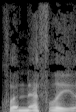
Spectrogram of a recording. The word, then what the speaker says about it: Llanelli: It's called Llanelli. It's a Welsh pronunciation, which is never easy, but I guess I got as close as I can get.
